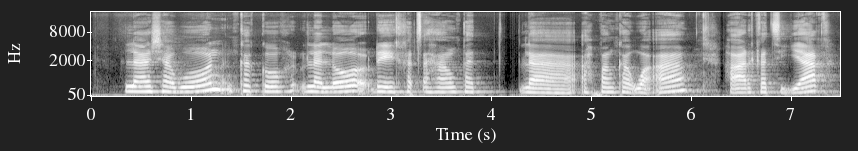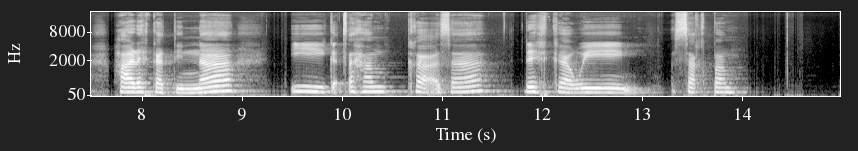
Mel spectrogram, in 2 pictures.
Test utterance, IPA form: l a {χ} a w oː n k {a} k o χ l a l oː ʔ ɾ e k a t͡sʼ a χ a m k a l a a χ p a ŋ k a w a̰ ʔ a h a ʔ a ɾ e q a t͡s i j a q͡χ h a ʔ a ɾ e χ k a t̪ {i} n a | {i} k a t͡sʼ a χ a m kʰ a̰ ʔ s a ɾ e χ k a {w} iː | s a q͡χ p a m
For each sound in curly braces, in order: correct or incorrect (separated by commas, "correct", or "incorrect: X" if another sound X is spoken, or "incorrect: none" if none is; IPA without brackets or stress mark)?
incorrect: ʃ, correct, correct, correct, correct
